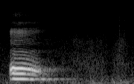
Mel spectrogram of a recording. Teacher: o plus n is o it is a nasal sound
